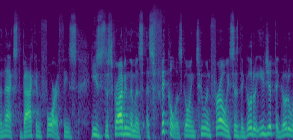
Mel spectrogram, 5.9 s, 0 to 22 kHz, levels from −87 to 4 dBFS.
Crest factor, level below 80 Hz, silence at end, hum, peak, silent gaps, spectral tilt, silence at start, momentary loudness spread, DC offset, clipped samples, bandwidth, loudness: 22 dB; -70 dBFS; 0 s; none; -8 dBFS; none; -5.5 dB/octave; 0 s; 12 LU; under 0.1%; under 0.1%; 16.5 kHz; -30 LUFS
